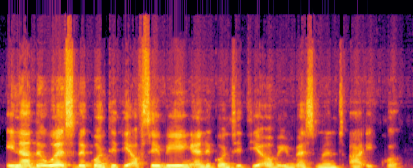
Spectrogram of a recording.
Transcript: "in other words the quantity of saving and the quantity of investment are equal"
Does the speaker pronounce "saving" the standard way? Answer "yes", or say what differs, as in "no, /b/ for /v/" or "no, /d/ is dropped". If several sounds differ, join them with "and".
yes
